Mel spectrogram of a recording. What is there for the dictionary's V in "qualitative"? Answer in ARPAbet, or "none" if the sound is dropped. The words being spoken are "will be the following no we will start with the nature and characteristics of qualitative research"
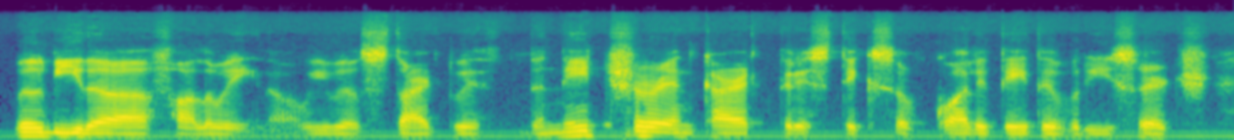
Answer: V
